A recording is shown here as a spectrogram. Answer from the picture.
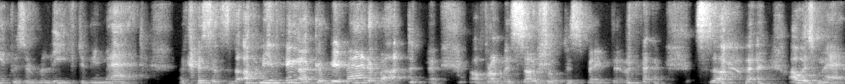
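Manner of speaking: a rueful laugh at himself. Real, not acted. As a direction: chuckle through the confession. Laughs at own admission.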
